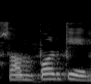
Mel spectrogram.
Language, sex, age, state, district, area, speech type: Bengali, female, 30-45, West Bengal, Murshidabad, rural, spontaneous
